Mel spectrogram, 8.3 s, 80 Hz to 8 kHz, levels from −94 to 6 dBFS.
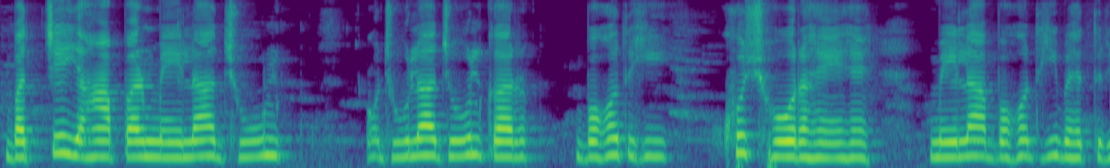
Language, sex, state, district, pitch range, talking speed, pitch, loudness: Hindi, female, Rajasthan, Churu, 225-240 Hz, 135 wpm, 230 Hz, -18 LUFS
